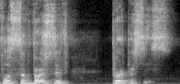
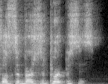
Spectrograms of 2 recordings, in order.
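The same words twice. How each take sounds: First: It is spoken at a slow pace. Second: It is spoken at a fast pace.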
